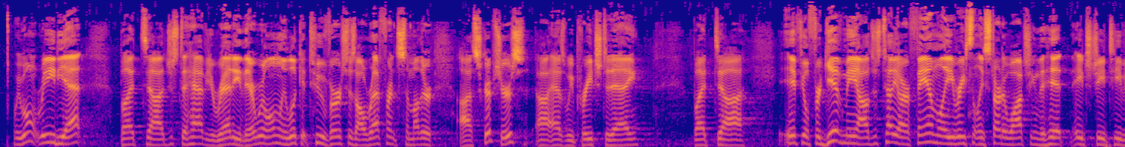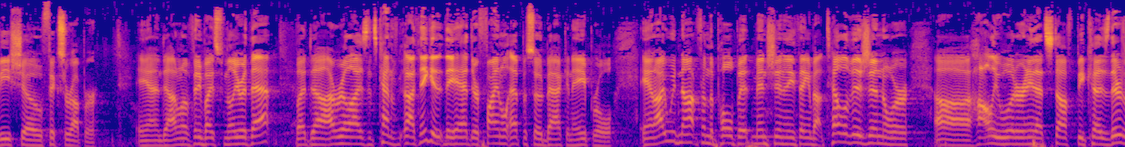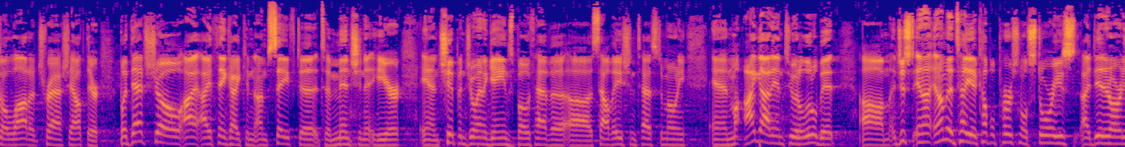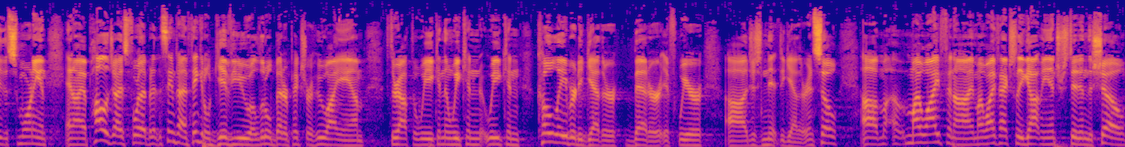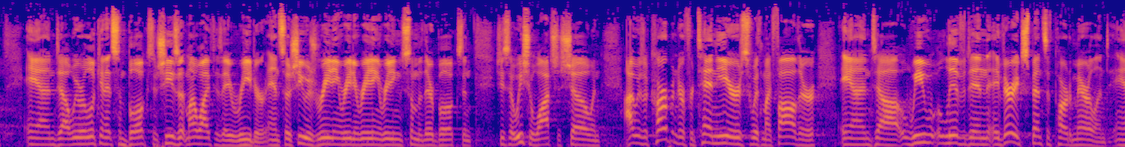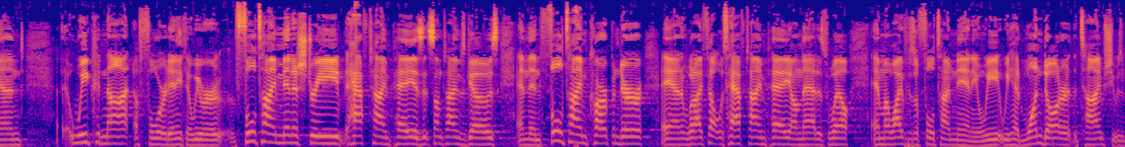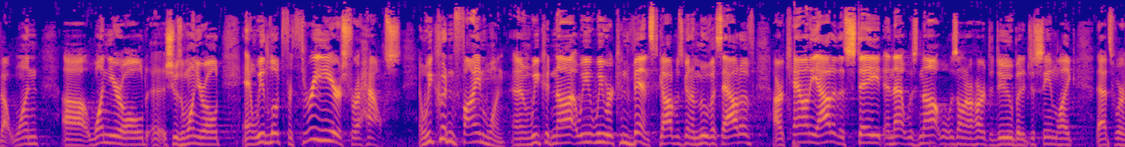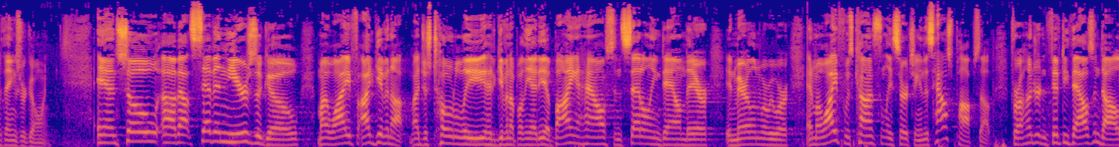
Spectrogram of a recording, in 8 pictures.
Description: Sermons
Series: Guest Speaker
